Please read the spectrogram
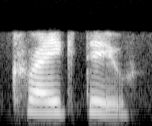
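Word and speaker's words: Creag Dhubh: C-R-E-A-G. – D-H-U-B-H. – Yes, okay. – Yeah. – And that was, how do you pronounce that, Craig Dew? – Craig Dew. Everybody thinks it's Craig Dew.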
